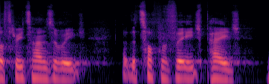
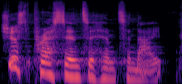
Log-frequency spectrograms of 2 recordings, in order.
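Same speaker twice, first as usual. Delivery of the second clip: put-on very strong, thick American accent. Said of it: "she goes in a very American voice".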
